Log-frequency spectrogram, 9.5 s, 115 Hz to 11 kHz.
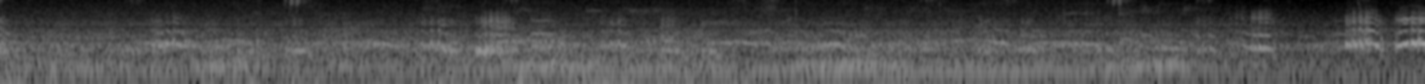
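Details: Over 5000 common cranes (Grus grus) flying southbound over Jouy, Cher, in Berry; their rolling, trumpeting calls overlap into a continuous chorus with no single bird standing out.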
